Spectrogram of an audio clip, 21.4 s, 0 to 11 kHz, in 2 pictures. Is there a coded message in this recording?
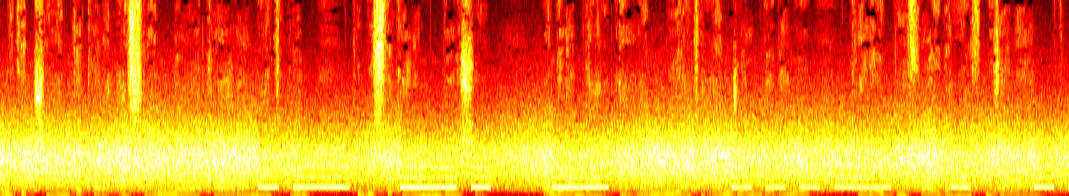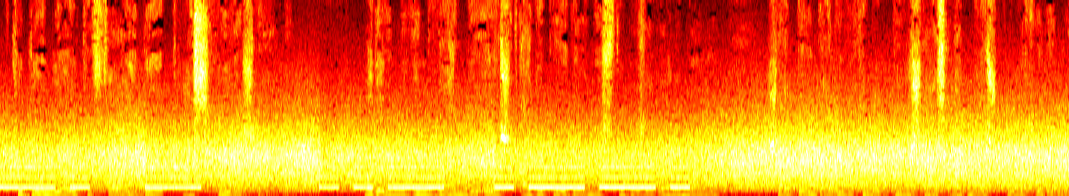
Yes: Morse code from 2.5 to 17.7 s, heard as a keyed tone, hand-sent with a paddle, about 7 wpm, 560 Hz, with heavy radio static and speech in Persian. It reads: ANT VERT UP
